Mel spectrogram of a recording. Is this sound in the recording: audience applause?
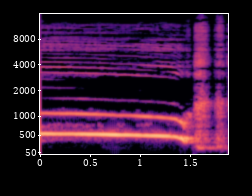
no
